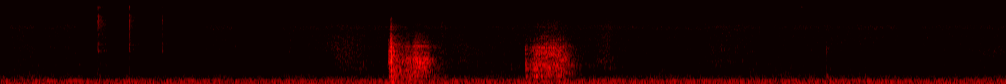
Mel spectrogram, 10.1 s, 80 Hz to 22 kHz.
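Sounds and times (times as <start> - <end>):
scraping rustle on countertop: 5.2 - 6.2.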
